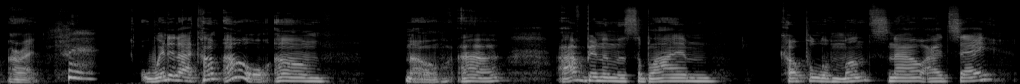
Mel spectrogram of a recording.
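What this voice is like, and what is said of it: Character voice with southern twang. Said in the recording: “she had a little bit of a southern twang, actually.”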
